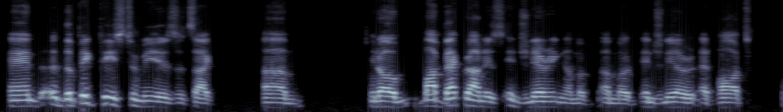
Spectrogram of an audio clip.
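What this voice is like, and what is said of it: South African accent. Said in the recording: “I still have my South African accent, so that doesn't disappear”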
